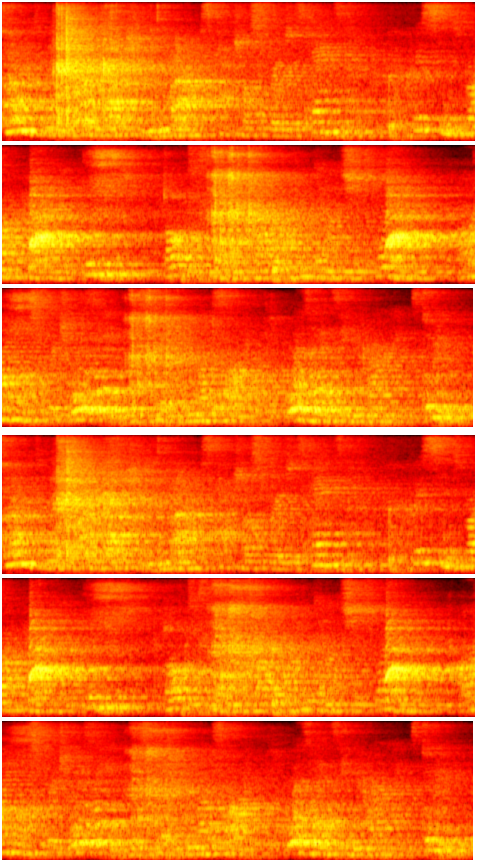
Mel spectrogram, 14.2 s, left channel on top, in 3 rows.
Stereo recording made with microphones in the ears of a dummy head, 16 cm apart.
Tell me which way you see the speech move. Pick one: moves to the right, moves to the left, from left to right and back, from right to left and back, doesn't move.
moves to the right.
